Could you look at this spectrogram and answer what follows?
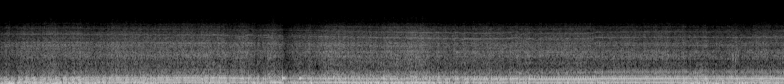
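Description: A 2015 BMW S1000RR motorcycle engine on a test ride, a loud, steady mid-range drone with smooth throttle changes and a brief dip partway through, close and continuous with wind rush.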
